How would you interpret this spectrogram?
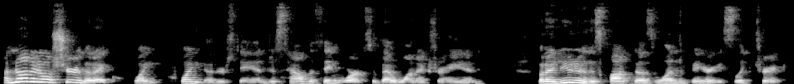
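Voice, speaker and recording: A woman's voice: medium pitch, sing-song, moderate pace. A woman reading a rhyming children's picture book aloud as a storyteller, in a playful, sing-song way with emphasis on the rhymes.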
